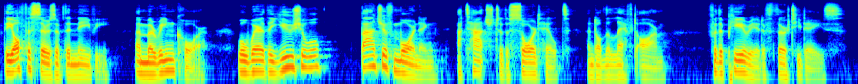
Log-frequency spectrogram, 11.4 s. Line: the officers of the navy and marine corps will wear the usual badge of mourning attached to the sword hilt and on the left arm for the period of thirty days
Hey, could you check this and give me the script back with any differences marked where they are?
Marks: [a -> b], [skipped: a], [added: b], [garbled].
the officers of the navy and marine corps will wear the usual badge of mourning attached to the sword hilt and on the left arm for the period of thirty days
